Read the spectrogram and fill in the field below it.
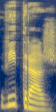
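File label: "витраж", Komi, female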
